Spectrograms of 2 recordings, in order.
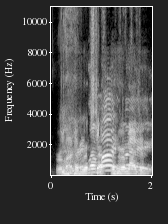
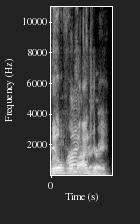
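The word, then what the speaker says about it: Rhamondre: Ramondre. It say R. I was like, how you say it again? Ramondre. Ramondre Stevenson.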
